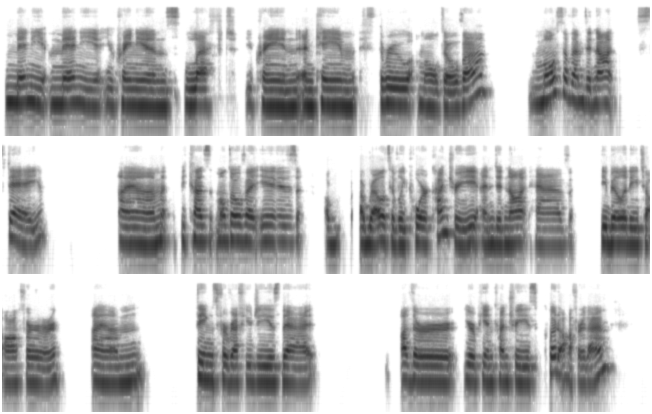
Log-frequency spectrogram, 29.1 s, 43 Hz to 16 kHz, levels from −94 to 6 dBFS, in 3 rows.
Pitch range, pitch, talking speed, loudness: 165-185 Hz, 175 Hz, 90 wpm, -19 LUFS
